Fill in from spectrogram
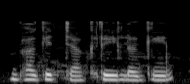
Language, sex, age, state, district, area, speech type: Santali, female, 18-30, West Bengal, Jhargram, rural, spontaneous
